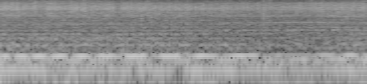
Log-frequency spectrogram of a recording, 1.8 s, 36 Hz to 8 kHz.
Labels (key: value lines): label: anthrophony, boat engine
recorder: SoundTrap 500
